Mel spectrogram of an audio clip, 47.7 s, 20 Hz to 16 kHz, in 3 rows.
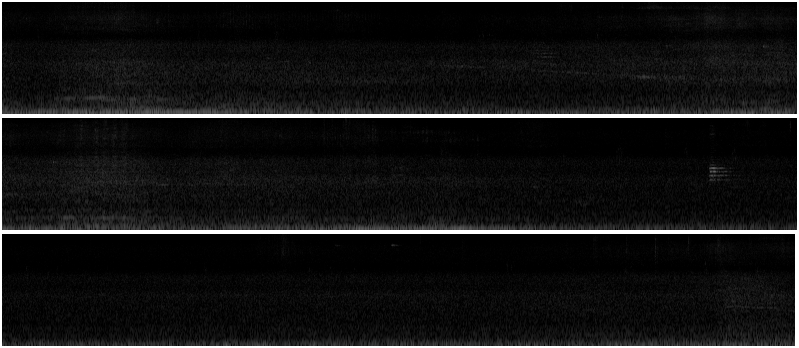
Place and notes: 國防里, Hualien City - Environmental sounds
Aircraft flying through, Traffic Sound, Environmental sounds
Please turn up the volume
Binaural recordings, Zoom H4n+ Soundman OKM II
